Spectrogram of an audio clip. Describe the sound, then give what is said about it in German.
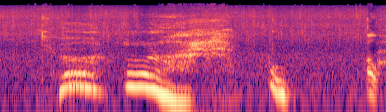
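Steady rain patters on a tent roof in a continuous hiss while someone lets out several drawn-out, sleepy groans and short falling vocal sounds over it, as two people wake up. “Nach einer kurzen Nacht mit wilden Träumen erwachten die zwei von Regen auf ihrem Zeltdach.”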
